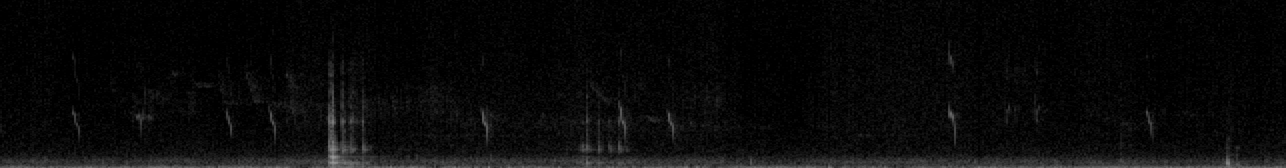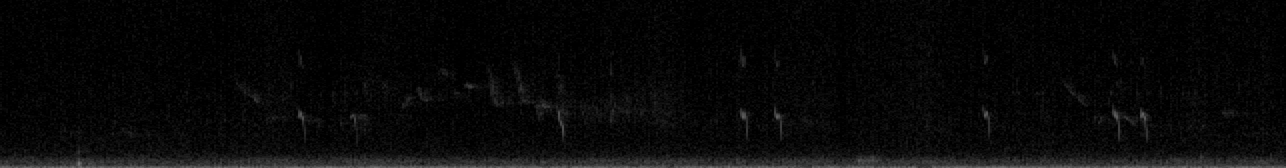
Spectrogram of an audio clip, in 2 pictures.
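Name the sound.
adult bird calling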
